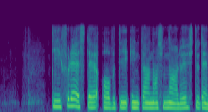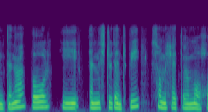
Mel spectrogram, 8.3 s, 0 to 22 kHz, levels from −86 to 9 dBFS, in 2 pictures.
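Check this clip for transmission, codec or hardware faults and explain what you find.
One codec fault runs through the whole clip. Opus compression, throughout, is the likely cause: the speech sounds heavily muffled and hoarse, with nothing above 8.8 kHz. This fits the encoder's SILK speech mode at wideband, near 12 kbps, modelling the voice coarsely.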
